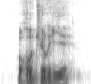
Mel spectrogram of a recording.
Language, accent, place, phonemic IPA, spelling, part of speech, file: French, France, Lyon, /ʁɔ.ty.ʁje/, roturier, adjective / noun, LL-Q150 (fra)-roturier.wav
- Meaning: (adjective) common; not noble; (noun) commoner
